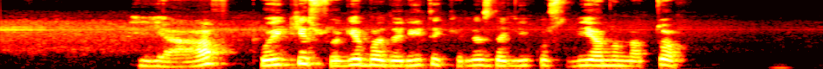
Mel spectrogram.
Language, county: Lithuanian, Alytus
